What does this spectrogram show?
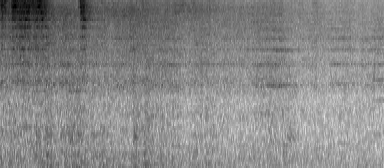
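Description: Tobu Railway train running along an elevated viaduct, the rumble of wheels on rail dying away over several seconds as it moves off, with a faint high squeal above it.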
